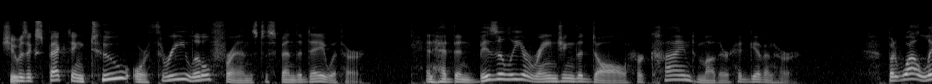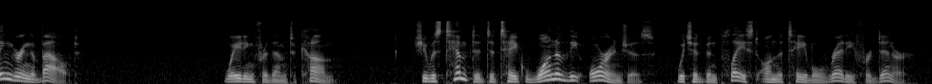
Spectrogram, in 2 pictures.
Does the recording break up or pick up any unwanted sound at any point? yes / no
no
